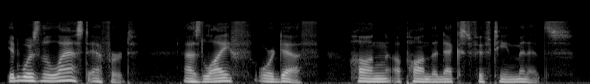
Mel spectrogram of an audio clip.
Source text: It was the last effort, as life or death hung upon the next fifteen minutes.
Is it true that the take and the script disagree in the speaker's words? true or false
false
